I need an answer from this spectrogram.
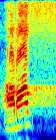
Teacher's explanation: اوپر کے دانتوں کے کنارے اور نچلے ہونٹ کے تر حصے سے فا ادا ہوتا ہے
